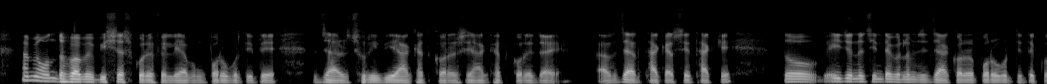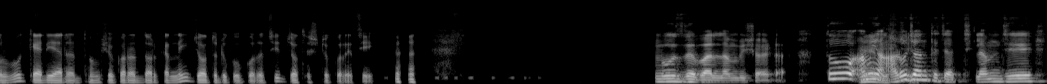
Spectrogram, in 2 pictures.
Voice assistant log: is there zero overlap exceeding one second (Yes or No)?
Yes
